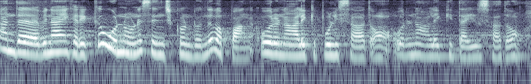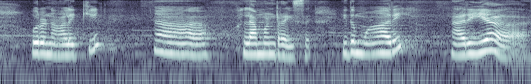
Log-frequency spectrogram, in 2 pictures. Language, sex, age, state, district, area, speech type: Tamil, female, 30-45, Tamil Nadu, Thanjavur, urban, spontaneous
